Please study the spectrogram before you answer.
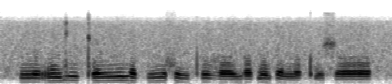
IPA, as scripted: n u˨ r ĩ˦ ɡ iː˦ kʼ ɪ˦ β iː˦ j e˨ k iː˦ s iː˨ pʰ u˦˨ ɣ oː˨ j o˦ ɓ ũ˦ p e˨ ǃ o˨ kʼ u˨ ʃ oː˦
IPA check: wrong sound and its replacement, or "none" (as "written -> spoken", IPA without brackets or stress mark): ǃ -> n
